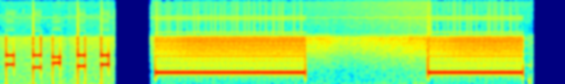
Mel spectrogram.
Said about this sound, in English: Well, I'll dial his phone number right now, and we'll find out if your hands can wander his body someday.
